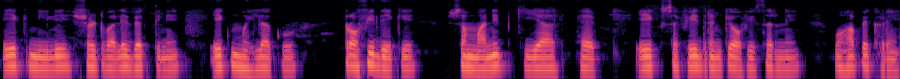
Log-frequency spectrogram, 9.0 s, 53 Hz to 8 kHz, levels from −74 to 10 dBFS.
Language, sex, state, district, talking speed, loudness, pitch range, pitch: Hindi, male, Uttar Pradesh, Muzaffarnagar, 160 wpm, -21 LUFS, 110-120 Hz, 115 Hz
